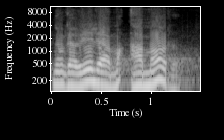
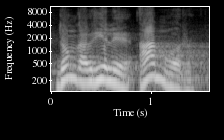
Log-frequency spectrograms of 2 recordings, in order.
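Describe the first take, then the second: First: Amor is stressed on the last syllable, Spanish style. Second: Amor is stressed on the first syllable, Roman style.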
